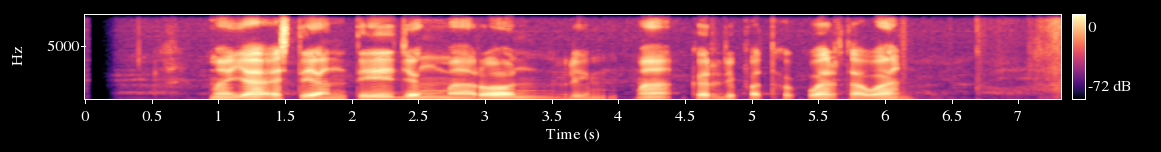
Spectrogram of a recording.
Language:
Sundanese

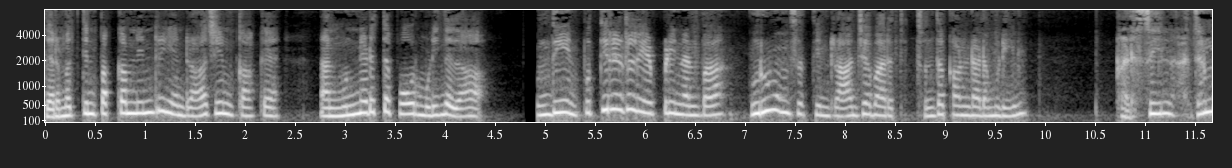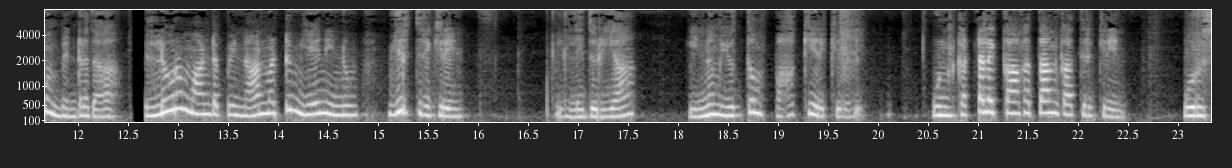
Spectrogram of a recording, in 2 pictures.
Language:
Tamil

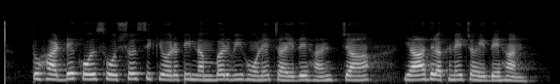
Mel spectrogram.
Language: Punjabi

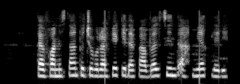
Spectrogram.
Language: Pashto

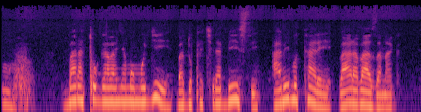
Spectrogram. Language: Kinyarwanda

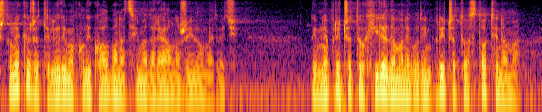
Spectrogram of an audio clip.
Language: Serbian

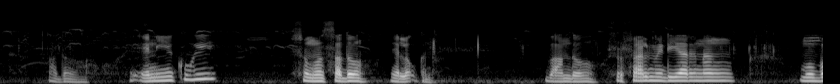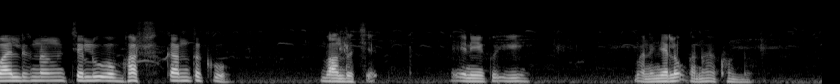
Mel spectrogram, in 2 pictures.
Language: Santali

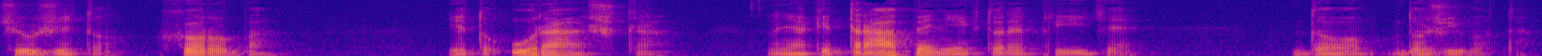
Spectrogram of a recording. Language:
Slovak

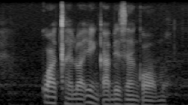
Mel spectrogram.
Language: Xhosa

